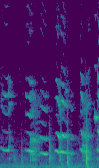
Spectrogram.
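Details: Pet female black-capped capuchin scrubbing at a kitchen sink at a monkey rescue, chattering as she works: a run of thin high squeaky chirps and short whistled notes.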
